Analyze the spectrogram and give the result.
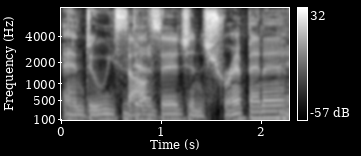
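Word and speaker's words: andouille: creole omelette had like andul sausage and shrimp in it andly and like some cinjun spice isn't it French you don't pronounce the else it's like and and andage fromage I did have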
